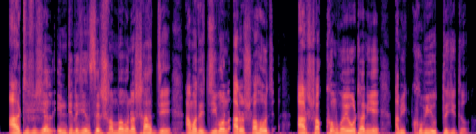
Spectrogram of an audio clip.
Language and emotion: Bengali, happy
